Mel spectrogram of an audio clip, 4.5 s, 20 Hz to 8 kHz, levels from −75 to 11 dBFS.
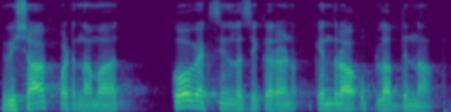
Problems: constant background noise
